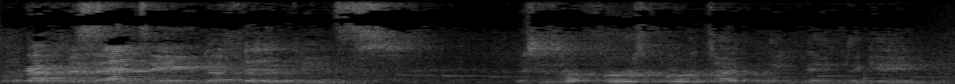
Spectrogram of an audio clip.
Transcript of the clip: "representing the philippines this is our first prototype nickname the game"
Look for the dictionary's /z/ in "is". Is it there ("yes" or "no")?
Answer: yes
